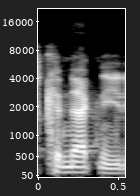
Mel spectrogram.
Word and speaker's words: Konecny: Travis Konecny did a great job there.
